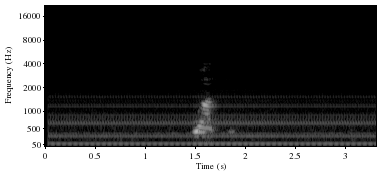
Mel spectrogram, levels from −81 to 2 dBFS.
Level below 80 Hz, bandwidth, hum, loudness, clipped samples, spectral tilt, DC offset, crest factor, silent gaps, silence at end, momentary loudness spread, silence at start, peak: -62 dBFS; 4.4 kHz; none; -38 LUFS; under 0.1%; -7.5 dB/octave; under 0.1%; 22 dB; none; 0 s; 20 LU; 0 s; -20 dBFS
